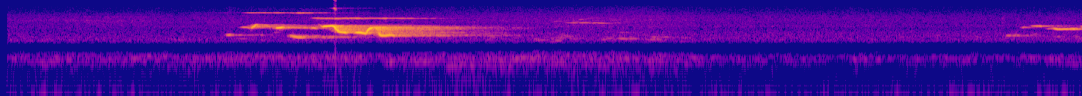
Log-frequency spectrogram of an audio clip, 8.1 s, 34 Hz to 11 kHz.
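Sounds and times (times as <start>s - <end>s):
Eurasian golden oriole Oriolus oriolus giving a melodious whistled phrase: 1.7s - 4.8s, 7.6s - 8.1s.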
